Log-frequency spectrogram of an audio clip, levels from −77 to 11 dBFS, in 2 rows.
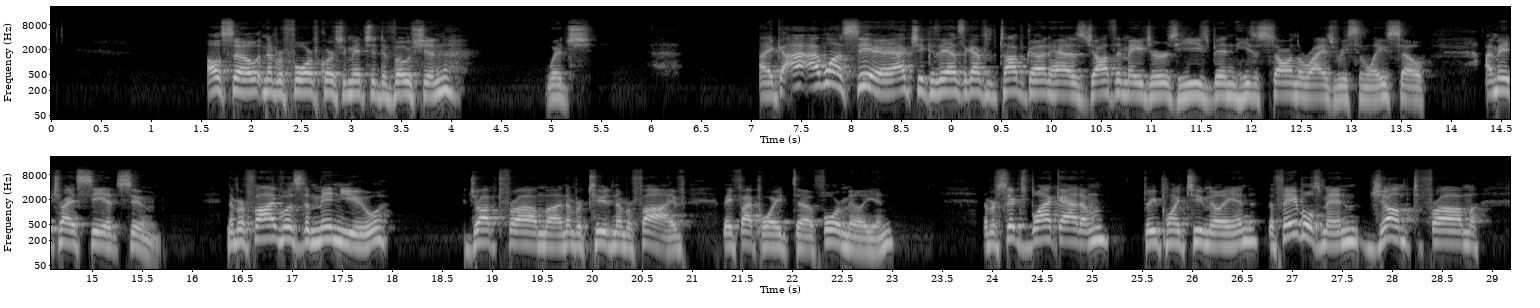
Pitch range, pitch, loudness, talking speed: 145-185 Hz, 165 Hz, -18 LUFS, 155 wpm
